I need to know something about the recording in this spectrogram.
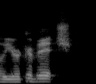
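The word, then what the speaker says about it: Jurkovec: I think Boston College has a higher upside this year with, who is it, Phil Yurkovich. Did I say it right? – Yeah, pretty good.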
